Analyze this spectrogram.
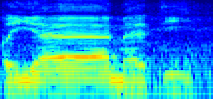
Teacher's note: قاف موٹے حروف میں سے ہے اور یا کے اوپر کھڑا زبر ہے، کھڑا زبر الف مدہ کا قائم مقام ہوتا ہے، تو آپ نے اس کو ایک الف کے مقدار کے برابر کھینچنا ہے. قیامتی، زیر کو اپنے معروف ادا کرنا ہے، مجہول ادا نہیں کرنا، یعنی تے نہیں پڑھنا.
